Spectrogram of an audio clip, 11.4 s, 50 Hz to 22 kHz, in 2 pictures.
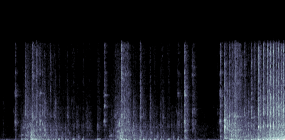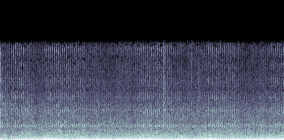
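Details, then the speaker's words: Husqvarna 6021P push mower that would not start, after carburetor cleaning: a few pull-cord tugs, then engine catches and settles into a smooth, even, steady hum; now runs normally. "Yes, it seems works. So that's it."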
